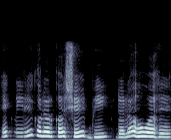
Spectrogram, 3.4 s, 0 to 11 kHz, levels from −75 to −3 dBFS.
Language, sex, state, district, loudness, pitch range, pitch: Hindi, female, Madhya Pradesh, Bhopal, -14 LUFS, 280-335 Hz, 315 Hz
